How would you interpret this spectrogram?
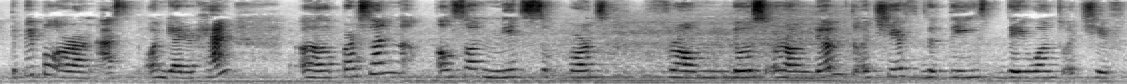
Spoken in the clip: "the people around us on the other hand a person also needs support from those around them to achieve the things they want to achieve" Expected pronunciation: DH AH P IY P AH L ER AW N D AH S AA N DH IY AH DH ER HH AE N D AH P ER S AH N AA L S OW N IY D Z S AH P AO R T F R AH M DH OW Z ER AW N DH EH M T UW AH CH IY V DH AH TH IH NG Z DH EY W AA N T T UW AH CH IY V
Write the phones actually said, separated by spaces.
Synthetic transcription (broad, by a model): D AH P IY P AH L ER AW N D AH S AA N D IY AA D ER HH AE N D AH P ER S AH N AA L S OW N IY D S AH P AO R T F R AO M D OW S ER AW N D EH M T UW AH CH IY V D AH T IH NG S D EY W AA N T T UW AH CH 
